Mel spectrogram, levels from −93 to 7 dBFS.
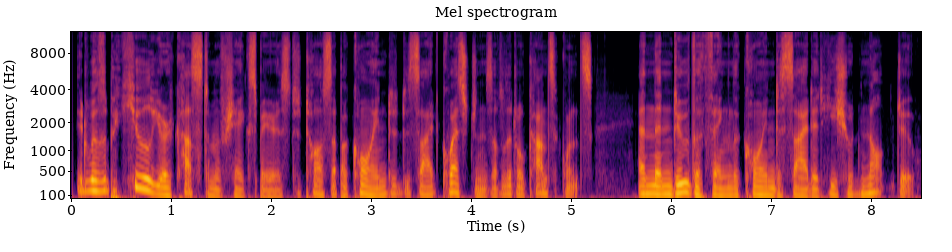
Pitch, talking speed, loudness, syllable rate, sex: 115 Hz, 210 wpm, -20 LUFS, 5.8 syllables/s, male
